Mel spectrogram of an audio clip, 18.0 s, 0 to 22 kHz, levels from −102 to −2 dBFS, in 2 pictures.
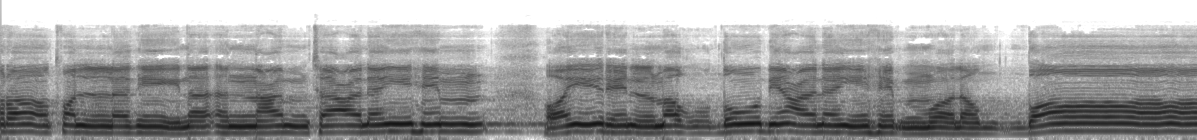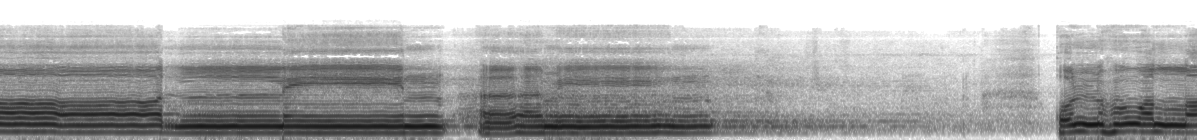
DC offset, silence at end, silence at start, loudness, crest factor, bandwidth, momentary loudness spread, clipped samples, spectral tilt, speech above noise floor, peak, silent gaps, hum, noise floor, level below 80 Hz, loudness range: under 0.1%; 0 s; 0 s; -18 LUFS; 8 dB; 9.4 kHz; 6 LU; under 0.1%; -7 dB/octave; 35 dB; -8 dBFS; none; none; -52 dBFS; -60 dBFS; 5 LU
